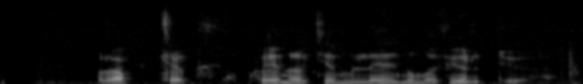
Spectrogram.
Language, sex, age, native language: Icelandic, male, 50-59, Icelandic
